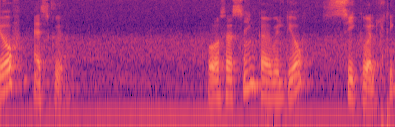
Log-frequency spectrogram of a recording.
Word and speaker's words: SQL: ठीक है, इट is pronounced as सीक्वेल। एसक्यूएल को हम क्या बोलते हैं, सीक्वेल बोलते हैं।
